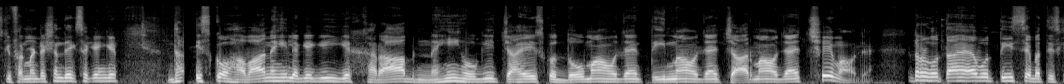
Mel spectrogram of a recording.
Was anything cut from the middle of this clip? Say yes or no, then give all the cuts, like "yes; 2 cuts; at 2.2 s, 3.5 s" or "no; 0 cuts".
yes; 2 cuts; at 1.7 s, 9.1 s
